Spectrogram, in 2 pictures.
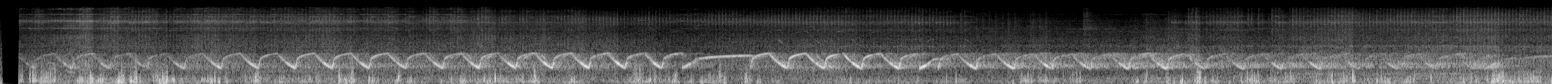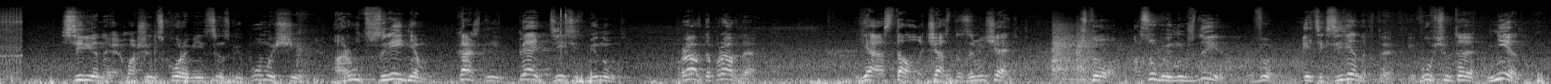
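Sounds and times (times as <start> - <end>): ambulance siren yelping: 0.2 - 15.8.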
